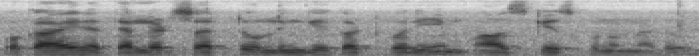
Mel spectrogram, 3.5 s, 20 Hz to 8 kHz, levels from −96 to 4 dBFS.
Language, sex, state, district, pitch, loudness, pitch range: Telugu, male, Telangana, Komaram Bheem, 110 Hz, -19 LUFS, 110-115 Hz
